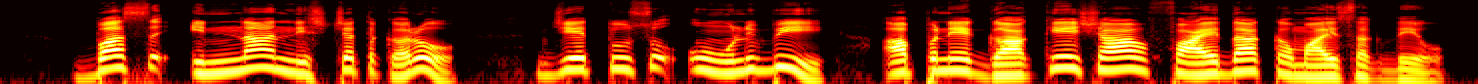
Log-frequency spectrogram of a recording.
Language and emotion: Dogri, neutral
